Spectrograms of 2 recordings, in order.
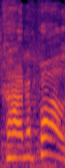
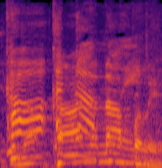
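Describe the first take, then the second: First: The opening a-sounds merge into one syllable. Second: The opening a-sounds are said as separate syllables. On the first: The speaker calls it wrong. "I say Kanapali" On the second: The speaker calls it right. "but it's Ka Anapoli"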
